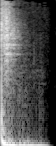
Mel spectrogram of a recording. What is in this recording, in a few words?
rap kick drum one shot a key; kick drum samples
